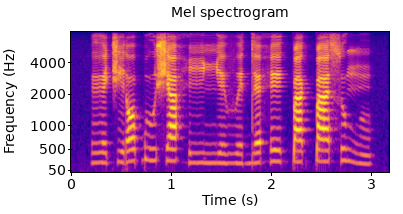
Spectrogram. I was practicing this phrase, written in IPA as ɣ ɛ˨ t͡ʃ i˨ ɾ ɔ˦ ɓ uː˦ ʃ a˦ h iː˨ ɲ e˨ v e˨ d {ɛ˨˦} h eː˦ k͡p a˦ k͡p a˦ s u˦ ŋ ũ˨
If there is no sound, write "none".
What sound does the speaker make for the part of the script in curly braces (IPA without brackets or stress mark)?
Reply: ɛ˨˦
